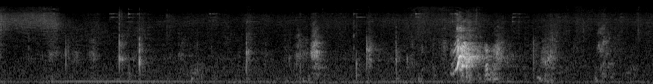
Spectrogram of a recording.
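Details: Australian Shepherd chasing water from a hose, giving one sharp bark midway amid scattered soft yips, with a steady low hum and hissing spray in the background.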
